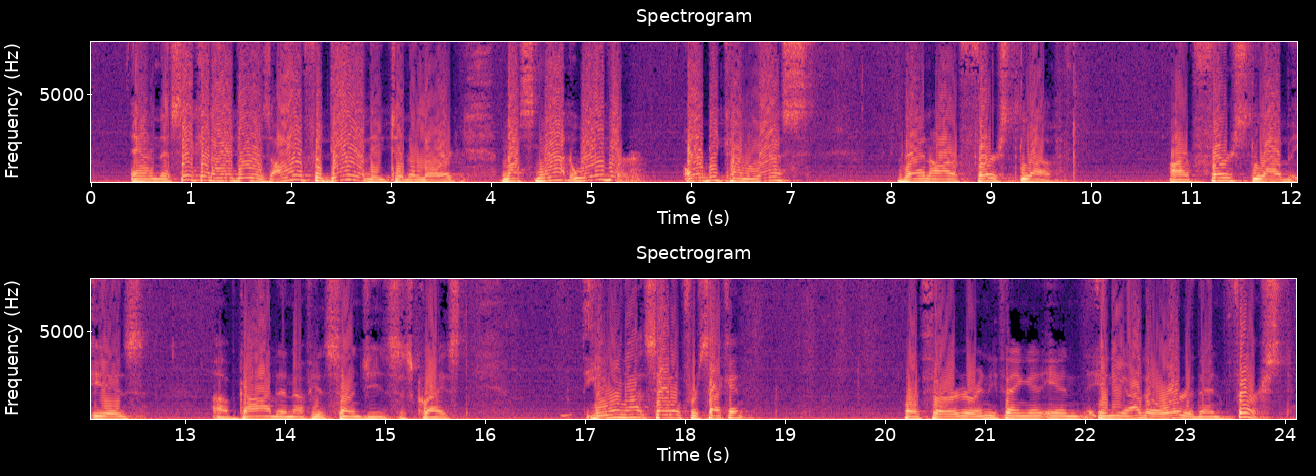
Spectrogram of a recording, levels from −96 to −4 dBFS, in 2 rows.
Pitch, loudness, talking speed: 135 Hz, -19 LUFS, 120 wpm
